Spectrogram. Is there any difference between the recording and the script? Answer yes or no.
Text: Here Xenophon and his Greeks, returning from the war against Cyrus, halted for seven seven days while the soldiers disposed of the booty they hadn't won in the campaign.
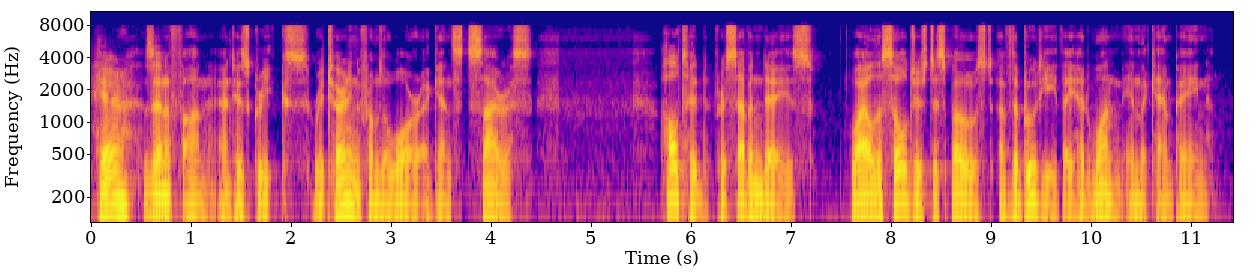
yes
